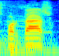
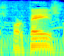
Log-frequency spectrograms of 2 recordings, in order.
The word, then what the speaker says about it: Sportage: Este nuevo Sportage, o Sportage, como quieras pronunciarlo, en inglés o en francés,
